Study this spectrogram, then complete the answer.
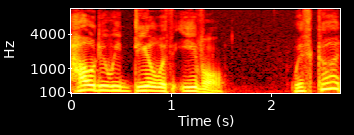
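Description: A man's warm-toned voice at a fairly slow pace, dry with no echo, over a quiet background. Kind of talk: relaxed radio chat. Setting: radio studio, live broadcast. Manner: conversational, warm, rambling. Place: studio. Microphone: studio mic.

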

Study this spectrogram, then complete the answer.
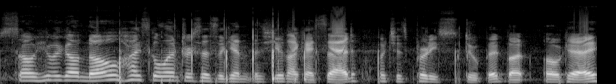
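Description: A man talks at a moderate pace with a fairly high pitch and lively intonation. He hardly pauses, and background noise is noticeable. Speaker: video game commentator. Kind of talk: gameplay commentary. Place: home room. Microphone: phone near.

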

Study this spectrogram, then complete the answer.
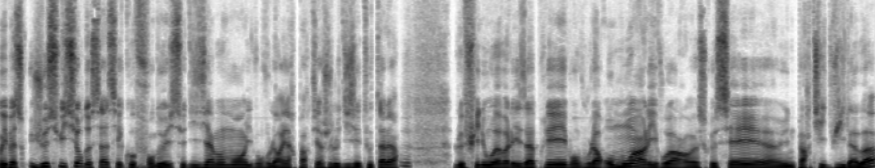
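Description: A man talks at a very fast pace in a fairly high voice. The sound is dry with no echo, and the background is quiet. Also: ordinary pitch variation. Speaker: TV talk show host. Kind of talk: TV interview. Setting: TV studio. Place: studio. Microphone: studio mic.

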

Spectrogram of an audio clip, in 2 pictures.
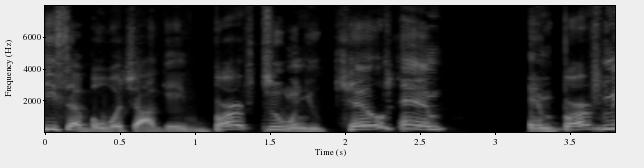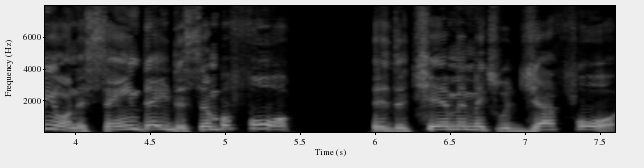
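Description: Over a quiet background, a man with a high pitch talks at a moderate pace with very wide pitch swings and very even loudness, the sound dry with no echo. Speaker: podcast host. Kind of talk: casual chat. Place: studio. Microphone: studio mic.

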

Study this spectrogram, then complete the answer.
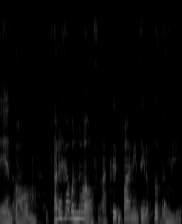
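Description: A somewhat breathy woman at a moderate pace over light background noise. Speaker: haul vlogger. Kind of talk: casual vlog chat. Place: home room. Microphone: webcam.

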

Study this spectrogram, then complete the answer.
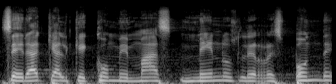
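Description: This is a man speaking. His pitch is high. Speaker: pastor. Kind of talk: sermon. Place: church. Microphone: handheld.

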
